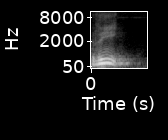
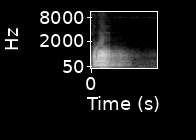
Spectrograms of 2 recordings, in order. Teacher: Ro dibaca tebal, bunyinya medok kalau bahasa kita. Itu ketika berharokat fathah dan doma.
